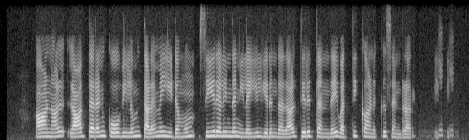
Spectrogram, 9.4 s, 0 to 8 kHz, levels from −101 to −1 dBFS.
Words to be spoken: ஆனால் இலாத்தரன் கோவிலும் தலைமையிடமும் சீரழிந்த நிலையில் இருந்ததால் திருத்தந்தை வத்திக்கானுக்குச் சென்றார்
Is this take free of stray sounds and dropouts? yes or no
no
